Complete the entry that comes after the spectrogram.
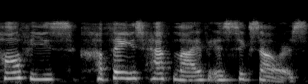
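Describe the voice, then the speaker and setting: A woman with a Taiwanese accent talks fairly slowly in a high voice. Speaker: psychologist. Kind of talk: workshop talk. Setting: video call.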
